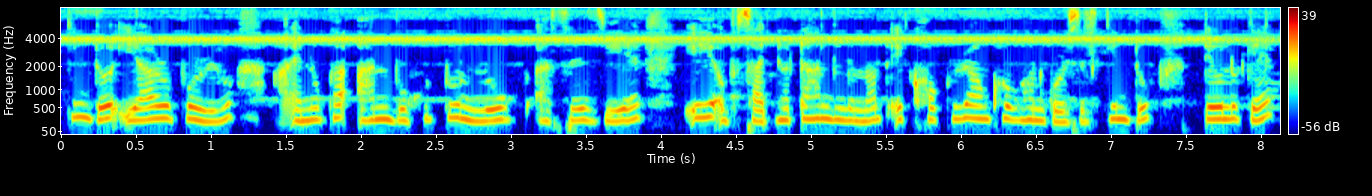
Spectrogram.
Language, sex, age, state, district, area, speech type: Assamese, female, 18-30, Assam, Majuli, urban, spontaneous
